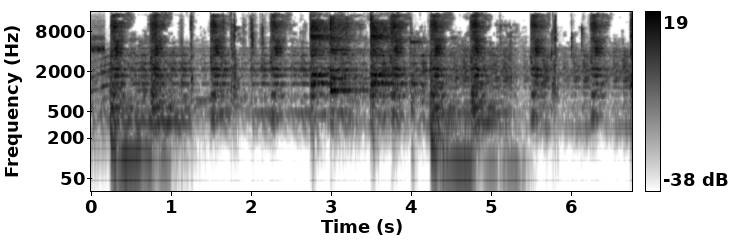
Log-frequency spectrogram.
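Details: Upbeat electronic music plays throughout, with a steady driving beat, deep bass pulses and bright synth chords. No animal calls can be picked out above the music.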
